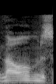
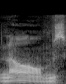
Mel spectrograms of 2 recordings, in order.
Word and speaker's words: gnomes: prime minister called the Gnomes of Zurich everybody else pronounces that gnomes but Harold Wilson believed the G should be pronounced he said the Gnomes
